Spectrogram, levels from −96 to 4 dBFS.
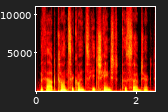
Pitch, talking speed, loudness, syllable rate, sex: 100 Hz, 150 wpm, -20 LUFS, 5.6 syllables/s, male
